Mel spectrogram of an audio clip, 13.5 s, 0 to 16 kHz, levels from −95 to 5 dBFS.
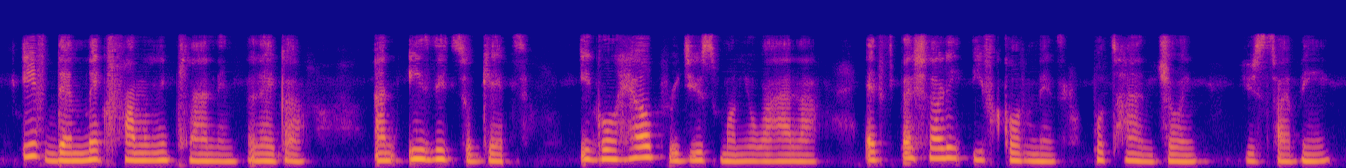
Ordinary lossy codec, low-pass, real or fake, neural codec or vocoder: none; 7.2 kHz; fake; codec, 16 kHz, 1.1 kbps, Voila-Tokenizer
